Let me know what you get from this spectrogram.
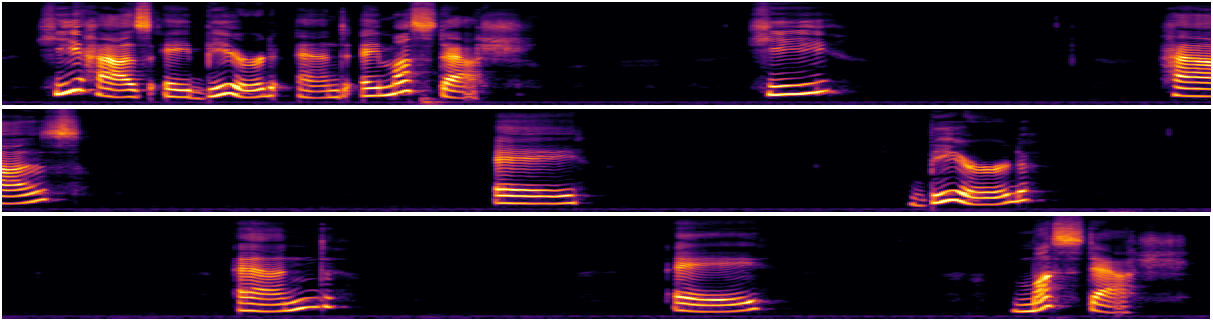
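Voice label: "dictation", English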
